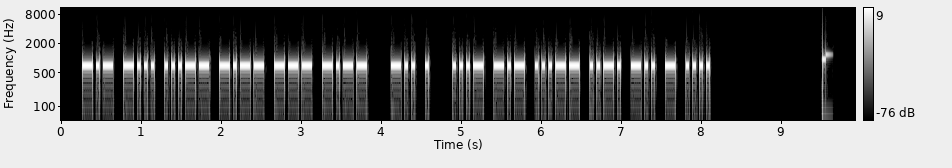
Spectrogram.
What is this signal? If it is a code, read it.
Morse code, heard as a keyed tone, about 28 wpm, 700 Hz. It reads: KB3YOY DE VK3FDTH
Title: USA Callsign DE Callsign 28wpm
